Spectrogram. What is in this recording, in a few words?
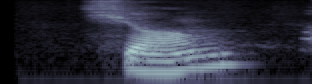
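"xiong2", Mandarin Chinese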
